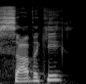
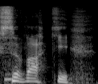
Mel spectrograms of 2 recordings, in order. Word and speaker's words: sabaki: Dan, is the emphasis on that first syllable like sabaki? Because I've been saying it wrong my whole life, savaki, which probably means like some kind of food or something.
